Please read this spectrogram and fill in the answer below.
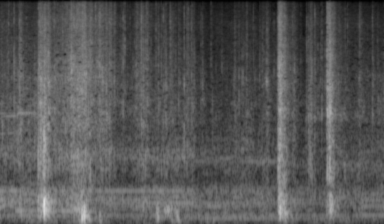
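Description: Clear plastic packaging bags crinkling as wrapped items are handled, with a few sharp crackles.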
